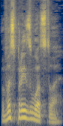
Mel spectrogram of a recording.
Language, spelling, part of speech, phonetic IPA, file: Russian, воспроизводство, noun, [vəsprəɪzˈvot͡stvə], Ru-воспроизводство.ogg
- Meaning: 1. reproduction (the act of making copies) 2. procreation, reproduction (the process by which an organism produces others of its kind)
